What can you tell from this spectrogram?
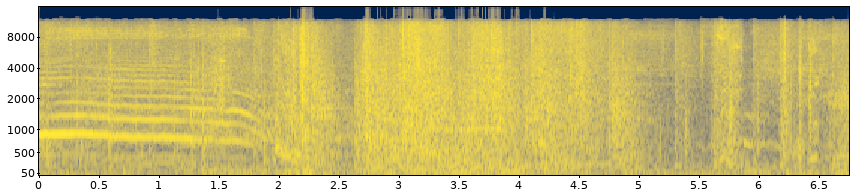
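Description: Action-film fight sound mix: music under heavy booming hits and crashes, with bodies slamming into metal lockers. It opens with a high wailing tone that rises and holds for about two seconds before the impacts begin.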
